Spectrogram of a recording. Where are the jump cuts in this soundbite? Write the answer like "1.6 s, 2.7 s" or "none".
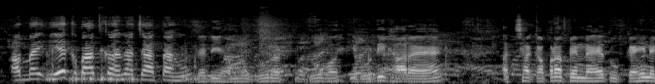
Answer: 2.0 s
